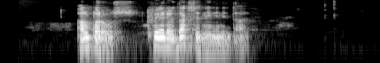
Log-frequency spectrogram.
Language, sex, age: Icelandic, male, 30-39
